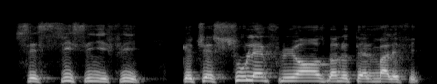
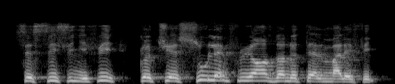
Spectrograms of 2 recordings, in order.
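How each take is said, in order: The two takes are said the same way.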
